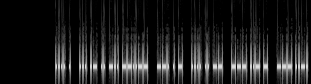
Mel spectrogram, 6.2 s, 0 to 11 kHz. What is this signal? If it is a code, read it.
Morse code, heard as a keyed tone, about 44 wpm, 700 Hz. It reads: HE SAID, GET HIM OUT OF
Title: Sentences from Top 400 Words 45wpm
